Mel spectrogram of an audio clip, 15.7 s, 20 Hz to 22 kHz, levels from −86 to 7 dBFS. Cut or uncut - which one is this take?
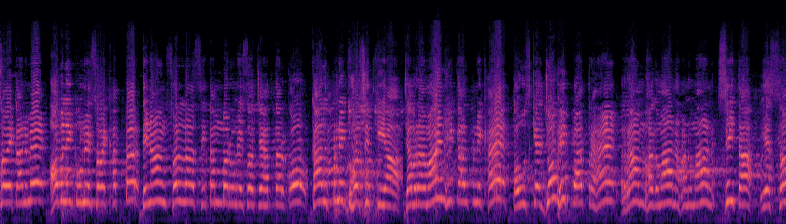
cut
